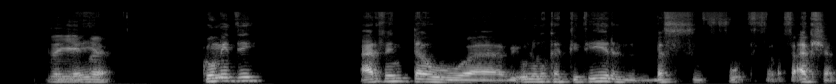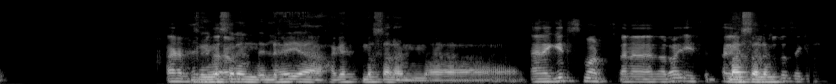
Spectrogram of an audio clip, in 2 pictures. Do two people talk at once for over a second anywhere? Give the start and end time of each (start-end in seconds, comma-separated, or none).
none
